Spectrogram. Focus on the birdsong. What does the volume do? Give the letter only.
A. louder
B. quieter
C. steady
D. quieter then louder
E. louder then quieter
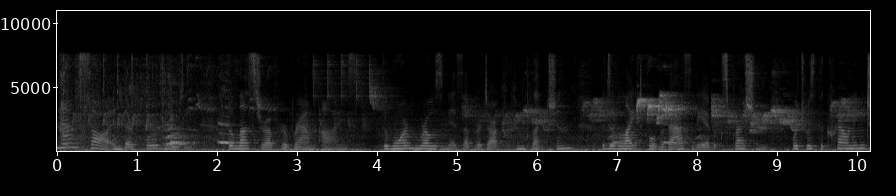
E.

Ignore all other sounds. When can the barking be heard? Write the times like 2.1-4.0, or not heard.
0.0-2.2, 5.5-8.2.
